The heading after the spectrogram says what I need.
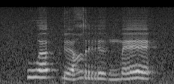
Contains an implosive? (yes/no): yes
